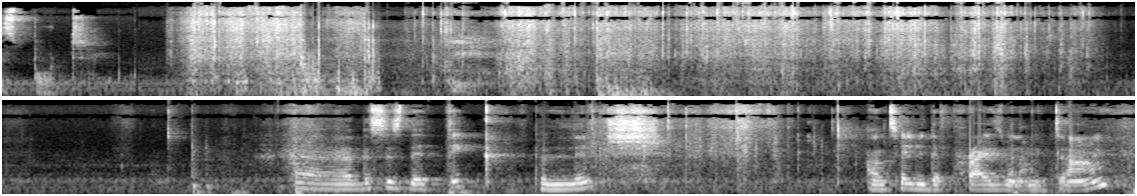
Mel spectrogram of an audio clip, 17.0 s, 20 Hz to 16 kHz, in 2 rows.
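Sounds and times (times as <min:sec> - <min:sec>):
packaging rustling and crackling: 0:01.2 - 0:08.4, 0:12.8 - 0:14.7.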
